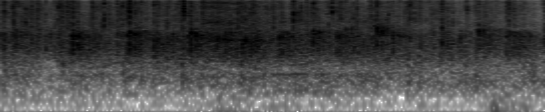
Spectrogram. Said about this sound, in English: Somebody clap your hands to the Lord today.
